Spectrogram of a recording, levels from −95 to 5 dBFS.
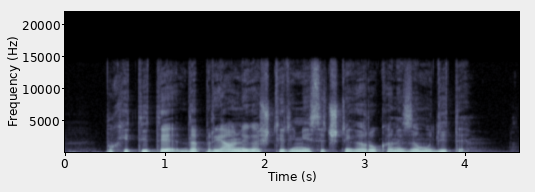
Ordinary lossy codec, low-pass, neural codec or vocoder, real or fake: none; 14.4 kHz; none; real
